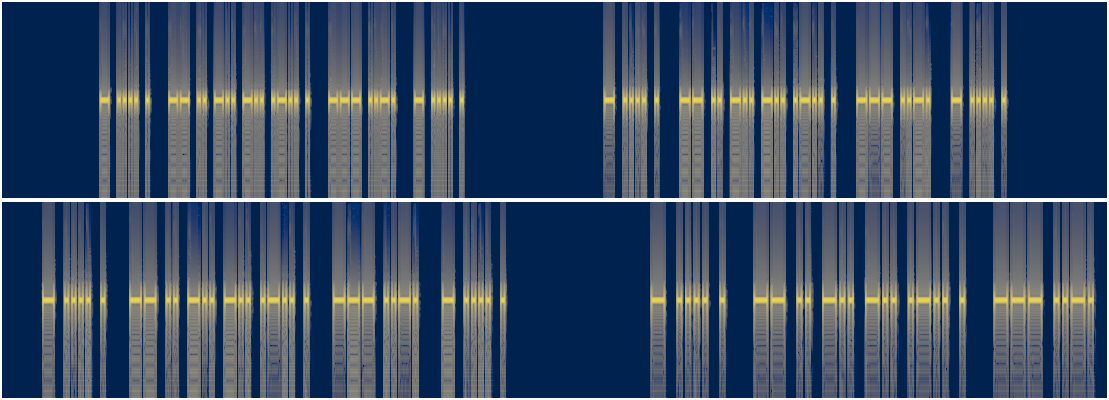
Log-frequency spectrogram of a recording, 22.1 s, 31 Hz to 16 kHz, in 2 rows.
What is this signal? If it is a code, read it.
Morse code, heard as a keyed tone, about 36 wpm, 700 Hz. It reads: THE MIDDLE OF THE THE MIDDLE OF THE THE MIDDLE OF THE THE MIDDLE OF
